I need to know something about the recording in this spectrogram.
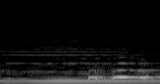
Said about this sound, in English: Hoot, hoot.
